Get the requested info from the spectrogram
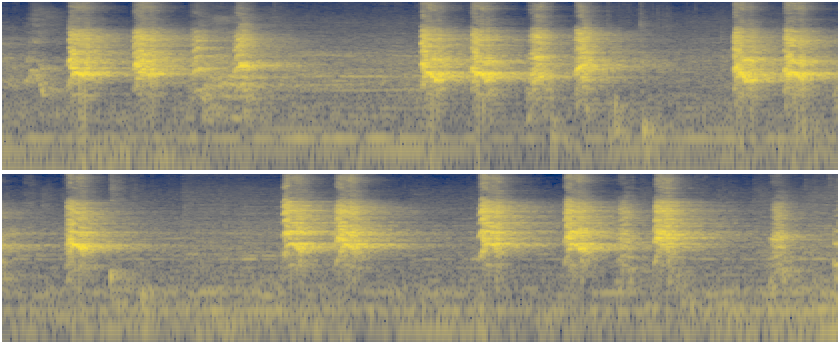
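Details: Puppy barking at an empty toilet paper roll; sharp barks in pairs and triplets, bursts roughly every two to three seconds with quiet gaps between, a faint low hum underneath.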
